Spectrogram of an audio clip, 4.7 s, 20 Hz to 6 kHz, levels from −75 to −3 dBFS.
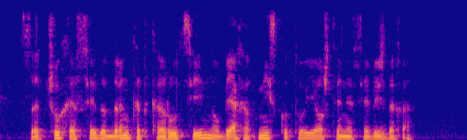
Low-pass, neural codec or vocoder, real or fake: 5.4 kHz; none; real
